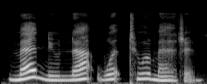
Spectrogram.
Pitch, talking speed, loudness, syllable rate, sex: 225 Hz, 175 wpm, -16 LUFS, 4.7 syllables/s, female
